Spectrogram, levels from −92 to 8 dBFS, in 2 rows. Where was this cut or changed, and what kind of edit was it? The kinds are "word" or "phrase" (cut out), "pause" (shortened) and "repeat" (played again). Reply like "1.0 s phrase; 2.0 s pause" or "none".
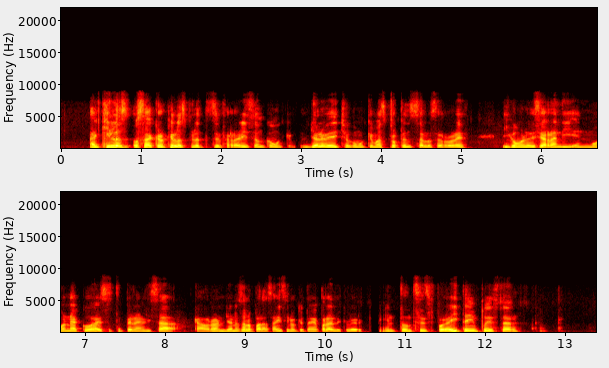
2.9 s pause; 5.4 s pause; 10.6 s pause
